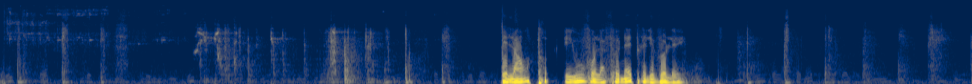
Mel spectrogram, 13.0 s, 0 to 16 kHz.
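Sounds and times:
metal keys jingling and scraping in a lock: 0.0 - 5.9
speech: 6.7 - 9.2.

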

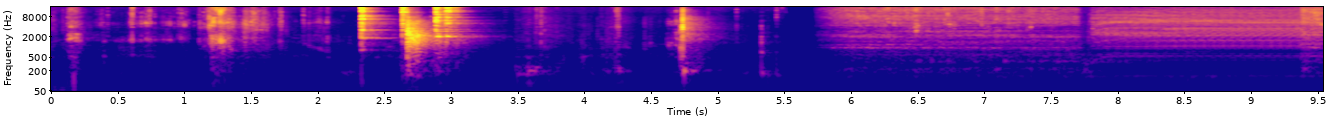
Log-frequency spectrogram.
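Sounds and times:
dishes and cutlery clinking at breakfast: 2.3 - 3.4.

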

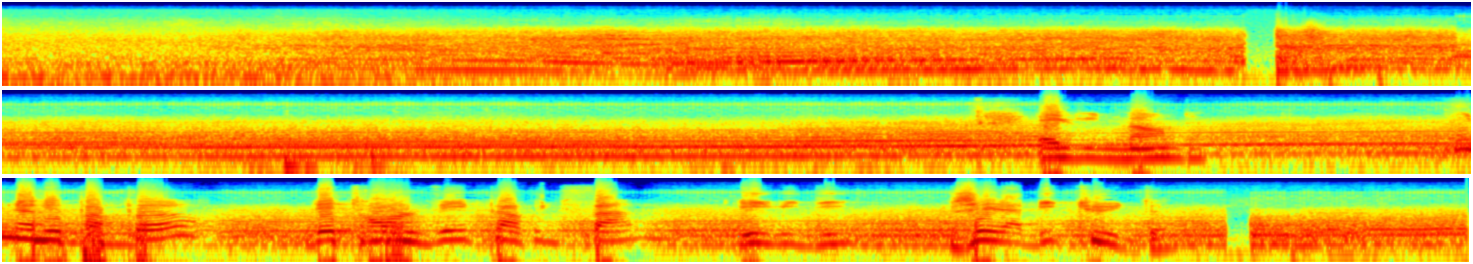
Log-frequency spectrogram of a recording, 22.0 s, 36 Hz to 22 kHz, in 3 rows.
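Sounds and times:
sports car engine starting and revving: 1.7 - 22.0
speech: 14.8 - 15.7, 16.3 - 20.7.

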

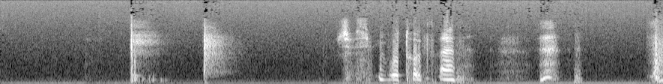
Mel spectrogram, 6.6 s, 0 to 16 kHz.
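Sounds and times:
man slapping a woman across the face: 1.3 - 2.4
speech: 3.4 - 4.8, 5.4 - 5.9.

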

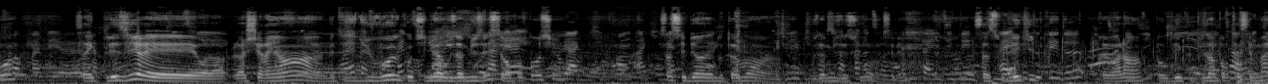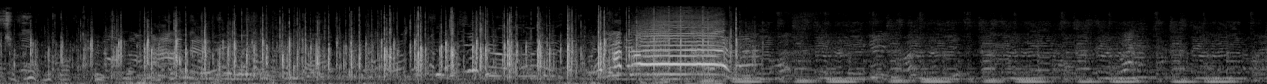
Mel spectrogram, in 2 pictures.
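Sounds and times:
speech: 0.0 - 15.6
lively party crowd chattering: 0.0 - 25.3
party crowd clapping: 10.4 - 20.5
party crowd loud collective cheer: 12.8 - 20.5.

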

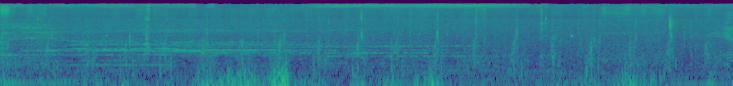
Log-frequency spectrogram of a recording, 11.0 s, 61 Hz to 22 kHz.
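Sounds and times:
distant group of singers singing across a village: 0.0 - 8.6
footsteps tapping: 0.0 - 10.9
quiet outdoor ambience: 0.0 - 10.9.

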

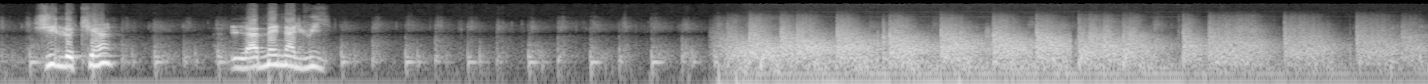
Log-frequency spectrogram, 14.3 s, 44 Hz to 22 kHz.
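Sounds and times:
speech: 0.4 - 1.2, 2.3 - 3.4
rapid gunshots and automatic fire: 7.1 - 14.2.

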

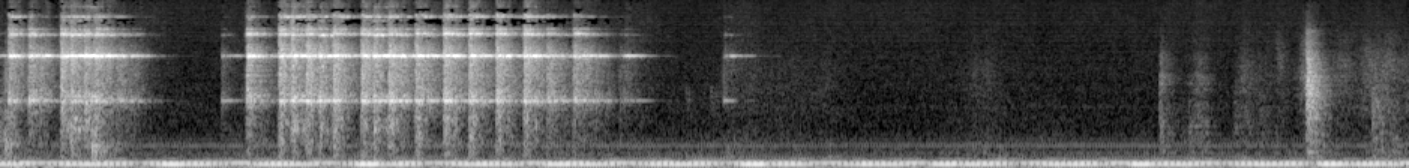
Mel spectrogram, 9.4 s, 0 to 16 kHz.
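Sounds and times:
bright electronic doorbell chime: 0.0 - 5.1
steady low hum: 0.0 - 9.3.

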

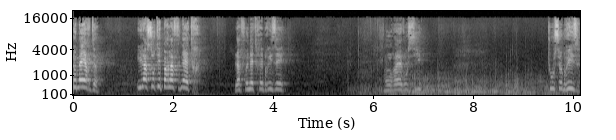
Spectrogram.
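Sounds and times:
speech: 0.2 - 0.6, 1.3 - 2.6, 3.2 - 4.4, 6.2 - 7.2, 9.5 - 10.1
wind gusts on a beach buffeting the microphone: 5.4 - 10.1.

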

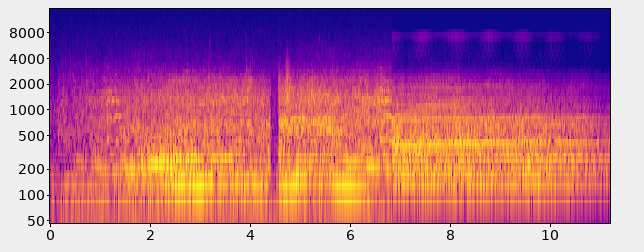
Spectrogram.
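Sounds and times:
car engine roaring while driving: 0.0 - 11.2.

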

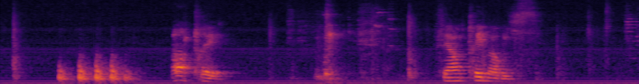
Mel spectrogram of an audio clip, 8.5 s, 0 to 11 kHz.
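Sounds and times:
knocking on a wooden door: 0.8 - 1.9
speech: 2.7 - 3.1, 5.9 - 7.0.

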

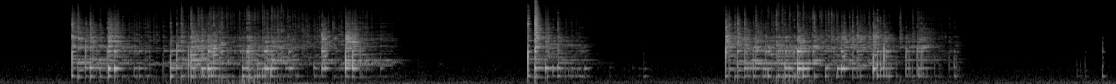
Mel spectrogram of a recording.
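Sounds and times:
metal can rolling across hard ground: 0.7 - 4.1, 5.3 - 6.0, 7.3 - 9.6.

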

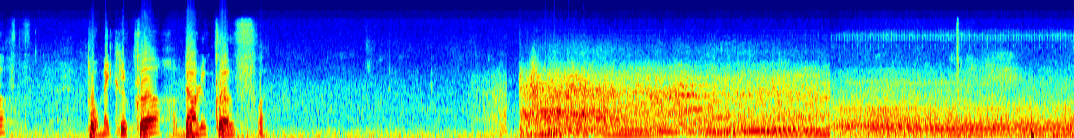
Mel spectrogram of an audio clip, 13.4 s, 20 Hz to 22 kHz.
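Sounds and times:
speech: 0.0 - 0.3, 1.1 - 3.4
car engine running while driving: 5.2 - 13.4.

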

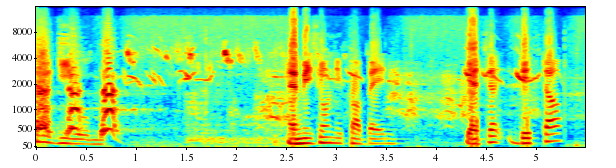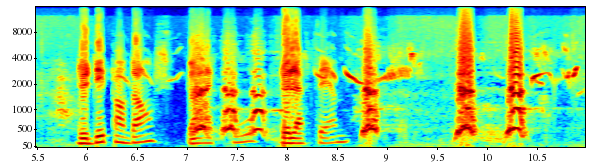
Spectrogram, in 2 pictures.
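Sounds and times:
speech: 0.0 - 1.1, 1.8 - 9.3
black dog barking while running in a farmyard: 0.1 - 1.0, 3.6 - 4.4, 7.0 - 8.0, 8.7 - 9.1, 9.7 - 10.6.

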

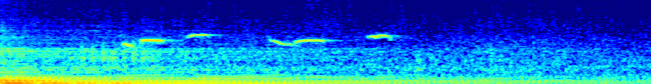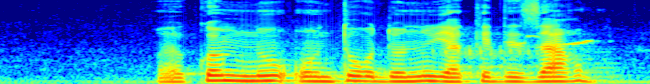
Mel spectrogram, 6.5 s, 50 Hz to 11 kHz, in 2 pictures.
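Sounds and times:
steady low hum: 0.0 - 6.5
whistled chirps imitating calls of several different birds: 0.6 - 2.1, 5.0 - 6.5
speech: 4.0 - 6.3.

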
